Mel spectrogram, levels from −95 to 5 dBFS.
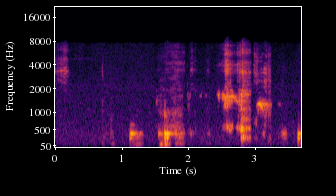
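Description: Right around 1.97 to 2.03 s there's a brief echo leak: a very faint, delayed copy of the speech pokes through for about 60 ms, trailing the original by roughly 335 ms. It sounds like a ghost of what was said a third of a second earlier, well down under the live speech. The likely cause is a far end on a loudspeaker whose echo canceller let a scrap of its mic pickup slip back. All of it sits below 8 kHz, the top of the call's band.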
